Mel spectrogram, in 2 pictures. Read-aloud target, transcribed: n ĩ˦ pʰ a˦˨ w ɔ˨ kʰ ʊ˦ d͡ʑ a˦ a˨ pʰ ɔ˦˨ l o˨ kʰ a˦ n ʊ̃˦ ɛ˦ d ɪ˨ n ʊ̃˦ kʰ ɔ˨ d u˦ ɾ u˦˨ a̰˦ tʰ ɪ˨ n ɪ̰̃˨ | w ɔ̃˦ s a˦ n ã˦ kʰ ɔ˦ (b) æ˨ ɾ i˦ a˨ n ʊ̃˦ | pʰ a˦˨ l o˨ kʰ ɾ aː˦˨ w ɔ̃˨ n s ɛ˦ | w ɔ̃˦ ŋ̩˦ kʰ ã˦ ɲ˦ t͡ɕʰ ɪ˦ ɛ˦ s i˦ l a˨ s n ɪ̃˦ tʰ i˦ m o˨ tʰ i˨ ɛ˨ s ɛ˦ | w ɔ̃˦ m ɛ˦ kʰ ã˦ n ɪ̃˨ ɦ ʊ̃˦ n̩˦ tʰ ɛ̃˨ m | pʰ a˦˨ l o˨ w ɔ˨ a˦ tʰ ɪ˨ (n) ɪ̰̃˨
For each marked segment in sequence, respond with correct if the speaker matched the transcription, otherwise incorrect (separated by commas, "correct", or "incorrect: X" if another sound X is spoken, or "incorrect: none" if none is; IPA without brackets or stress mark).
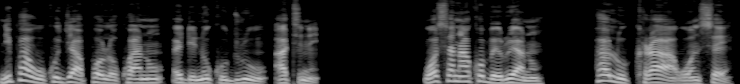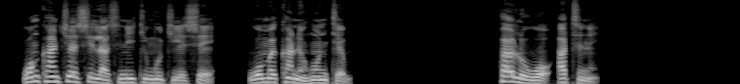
correct, correct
